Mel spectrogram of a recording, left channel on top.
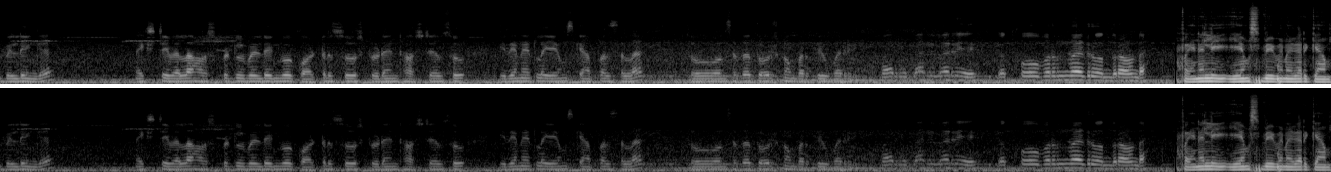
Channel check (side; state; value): right; quieter; 6.1 dB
